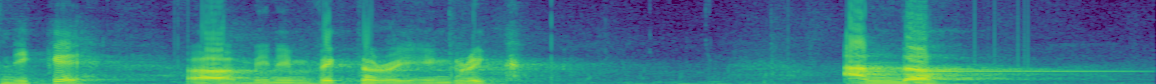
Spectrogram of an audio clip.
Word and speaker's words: Nike: And now it's pronounced Nike for the shoes, but it's Nike, meaning victory in Greek.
